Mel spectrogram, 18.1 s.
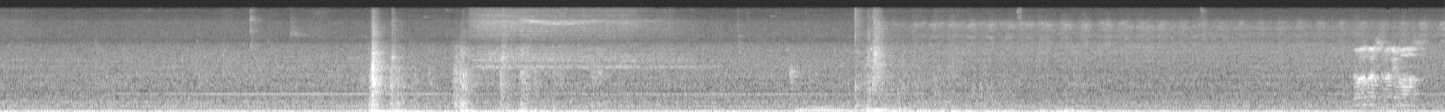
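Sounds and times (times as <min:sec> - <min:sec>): train interior rumble: 0:00.0 - 0:18.0
train knocks: 0:04.4 - 0:07.8, 0:09.2 - 0:13.5.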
